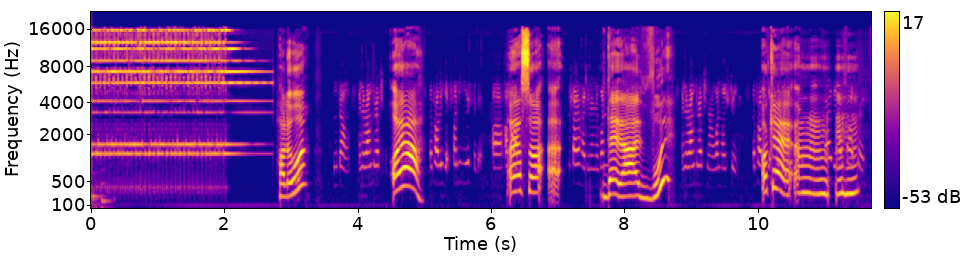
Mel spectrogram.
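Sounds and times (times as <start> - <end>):
telephone bell ringing with a metallic trill: 0.0 - 2.8
speech: 2.8 - 3.3, 4.5 - 5.0, 6.3 - 8.8, 10.1 - 11.6.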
